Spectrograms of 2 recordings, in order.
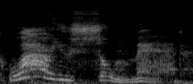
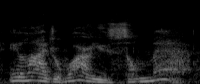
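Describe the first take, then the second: First: Slow, falling repeat of the question; a patient God pressing the point; slowed, settled God on mad. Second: Hushed, gentle question with a rise; a soft inner voice asking why; quietly voiced God rising on mad. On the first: Retold or imitated. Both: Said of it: "I hear God answering me".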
